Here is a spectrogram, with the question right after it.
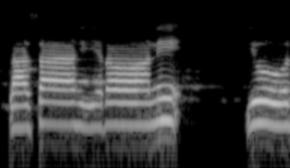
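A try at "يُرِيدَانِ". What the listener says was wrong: Danya panjang. Danya panjang. Lasahirani yuridani.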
